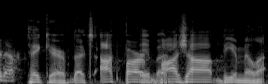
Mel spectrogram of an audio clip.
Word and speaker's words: Gbajabiamila: take care that's akbar baja biamilla at akbar understore underscore baja which is the it's the silent g everybody silent g g-b-a-j-a on both twitter and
